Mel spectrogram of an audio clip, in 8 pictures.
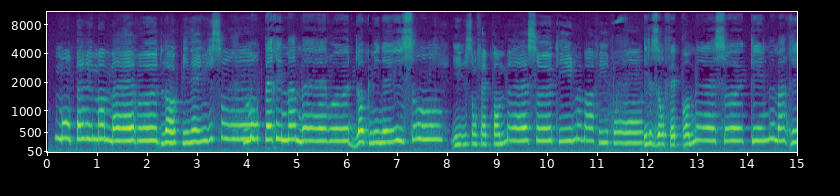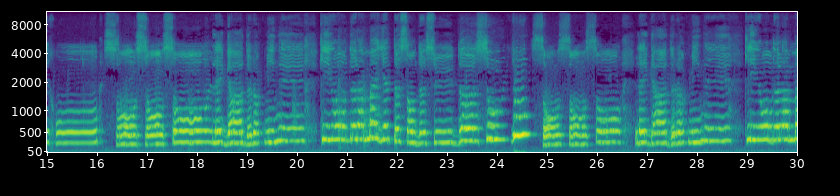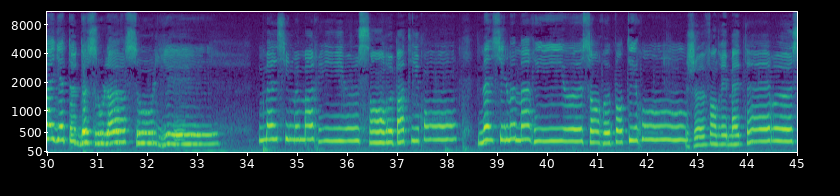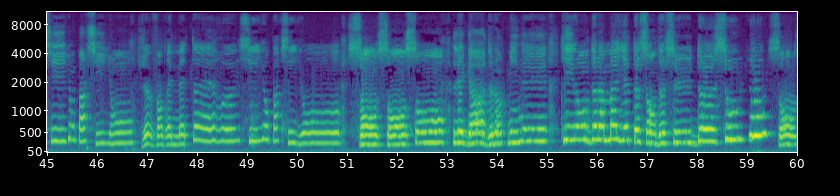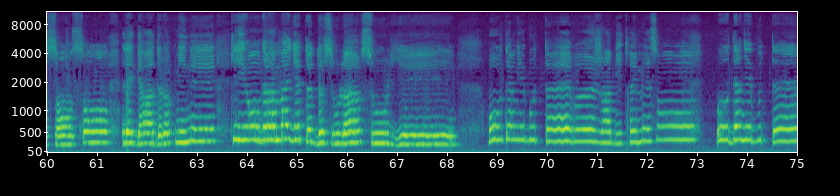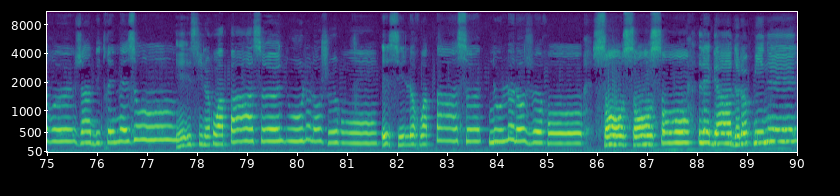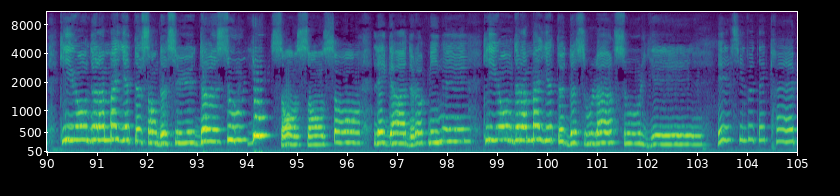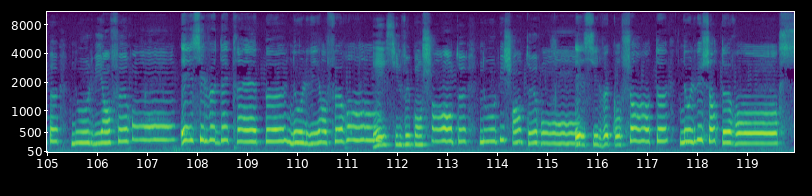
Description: ronde d'école
rondes enfantines
Témoignages et chansons
Pièce musicale inédite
